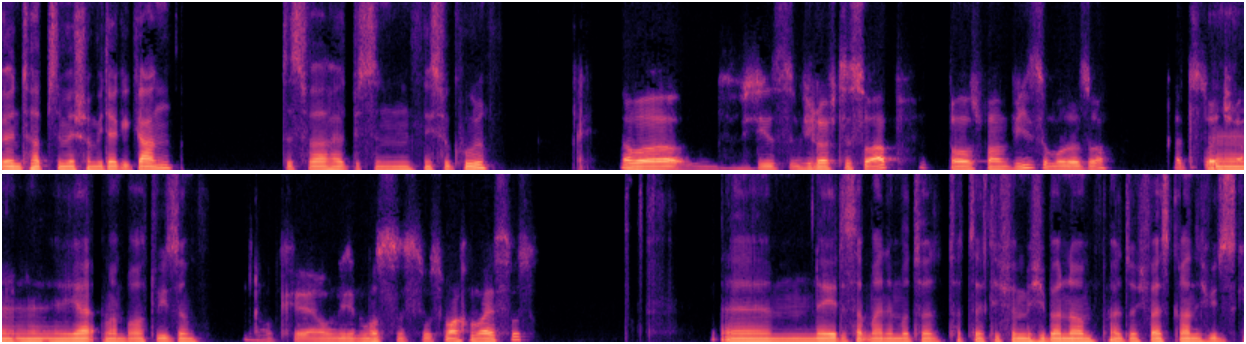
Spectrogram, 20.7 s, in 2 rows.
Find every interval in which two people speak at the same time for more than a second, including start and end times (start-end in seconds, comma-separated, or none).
none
